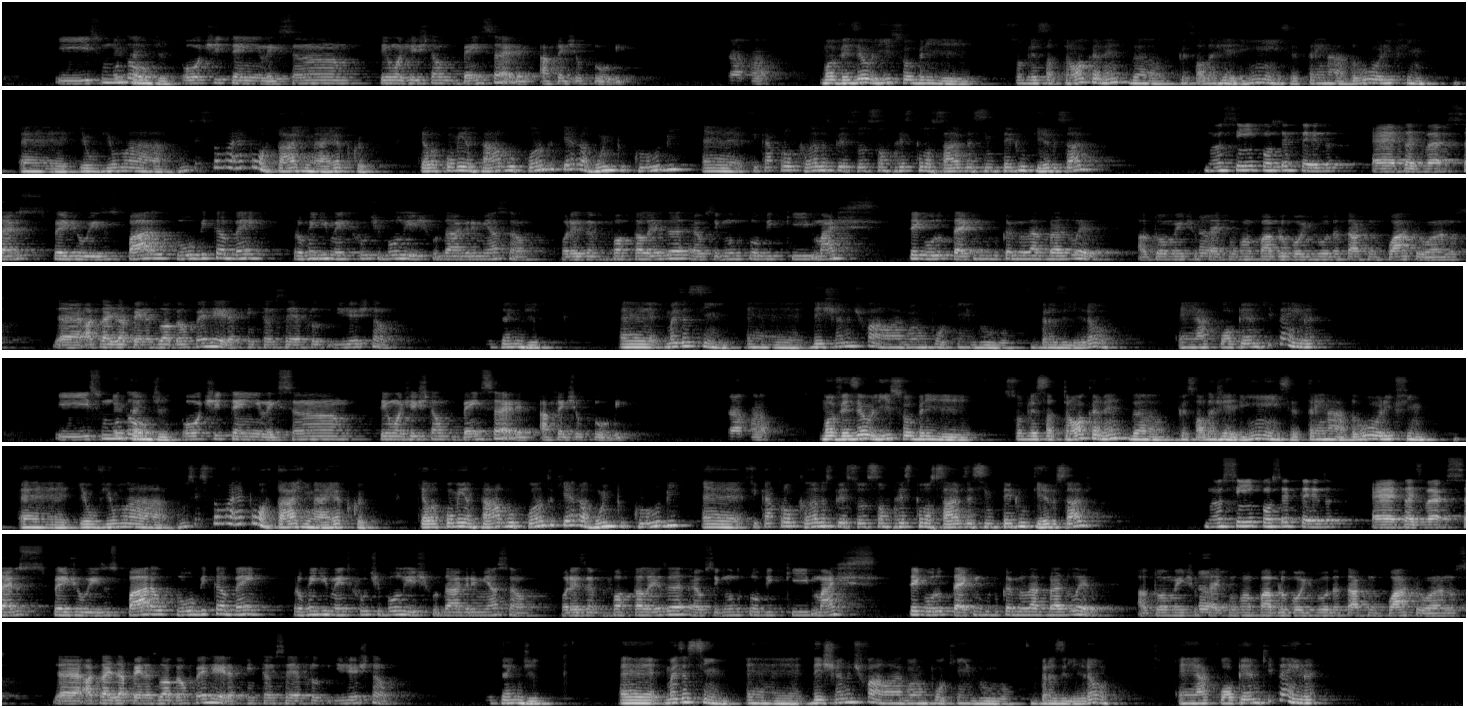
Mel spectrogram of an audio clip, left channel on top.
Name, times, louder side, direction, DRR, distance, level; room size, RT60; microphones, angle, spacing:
voice 1, 0.5-1.5 1.8-3.5 3.8-6.2 26.7-28.0 28.3-31.9 32.2-34.6 34.9-38.0 38.4-40.3 40.6-43.9 44.4-47.8, right 2 dB, 40° right, 1.1 m, -27 dB
voice 2, 1.1-1.7 7.3-7.7 8.2-9.8 10.1-14.4 14.8-18.4 18.8-25.6 41.2-41.5 48.8-49.4 50.1-55.1 55.7-57.1, right 3 dB, 85° right, 0.6 m, -24 dB
13.0 x 9.3 x 5.0 m
head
